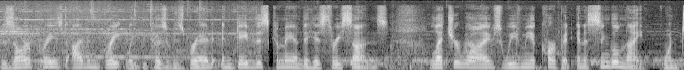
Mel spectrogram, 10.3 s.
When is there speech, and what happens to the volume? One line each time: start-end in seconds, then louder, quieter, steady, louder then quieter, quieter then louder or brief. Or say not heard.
0.0-10.2 steady.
